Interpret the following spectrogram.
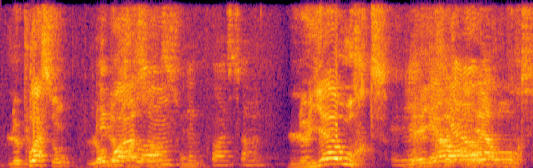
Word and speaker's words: yaourt: Le yaourt. Le yaourt. Aquí se pronuncia la T. Le yaourt. Un yaourt. Un yaourt. Sale mejor. Como pronunciando la T mejor.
